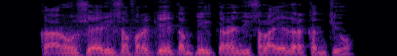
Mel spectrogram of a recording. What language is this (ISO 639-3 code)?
snd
